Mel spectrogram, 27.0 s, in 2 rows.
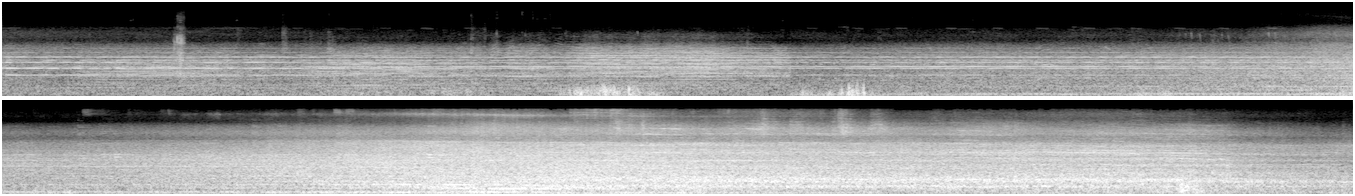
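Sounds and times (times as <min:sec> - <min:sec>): wheels rushing on rail: 0:00.0 - 0:27.0
locomotive engine hum: 0:10.6 - 0:27.0.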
